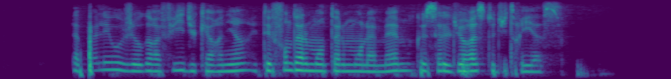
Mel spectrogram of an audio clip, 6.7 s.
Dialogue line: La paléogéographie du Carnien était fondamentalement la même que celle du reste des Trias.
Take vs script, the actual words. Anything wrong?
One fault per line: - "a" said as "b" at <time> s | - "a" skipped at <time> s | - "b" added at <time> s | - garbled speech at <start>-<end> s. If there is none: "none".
- "des" said as "du" at 4.9 s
